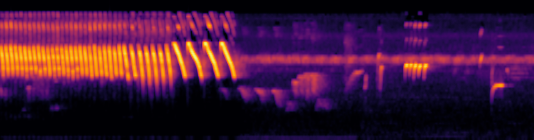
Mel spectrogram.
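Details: Canary song used as a tutor recording for training young canaries: a fast, loud trill of rapid high, down-slurred notes for about three and a half seconds, then softer scattered chirps and a long thin whistle.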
